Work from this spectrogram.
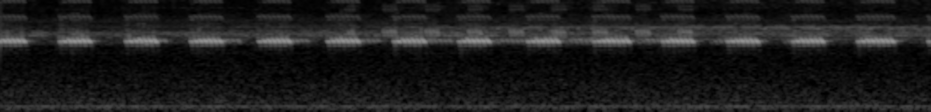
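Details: Autumn grass insects on a deep night in Changnyeong, South Gyeongsang, Korea: a high, steady chirp pulsing about three times a second, with a fainter continuous trill layered above and a low steady hum beneath.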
